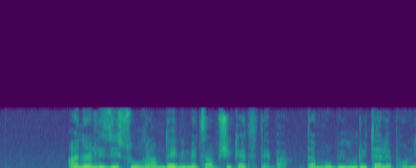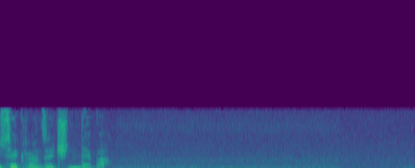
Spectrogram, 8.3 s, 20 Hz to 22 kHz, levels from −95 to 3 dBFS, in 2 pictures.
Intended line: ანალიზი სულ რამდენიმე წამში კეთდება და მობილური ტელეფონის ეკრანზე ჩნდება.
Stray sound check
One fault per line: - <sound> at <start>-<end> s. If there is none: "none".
none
